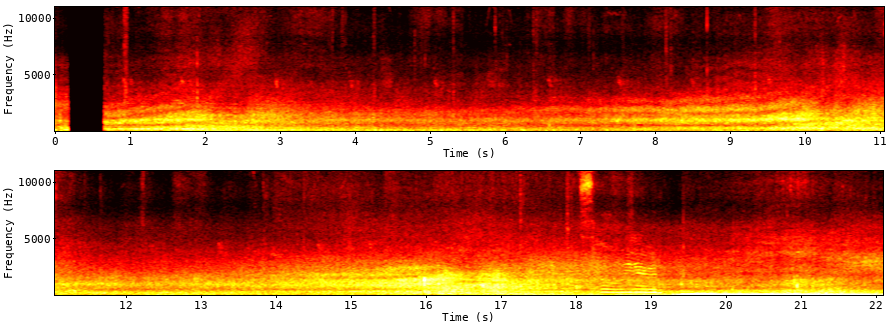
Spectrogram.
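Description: Cars passing one after another on a city street, each swelling and fading in a steady traffic hiss. Near the end a steady low engine hum sets in.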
